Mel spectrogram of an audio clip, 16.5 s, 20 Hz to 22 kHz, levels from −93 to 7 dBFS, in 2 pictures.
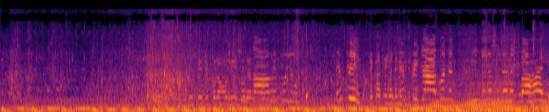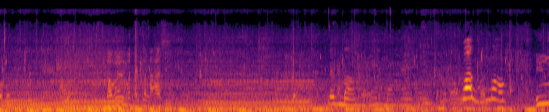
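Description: No technical faults are audible anywhere in the recording.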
